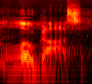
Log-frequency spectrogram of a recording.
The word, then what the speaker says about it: Logos: In the original language, the word translated Word is the word Logos, or some people pronounce it Logos, L-O-G-O-S.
